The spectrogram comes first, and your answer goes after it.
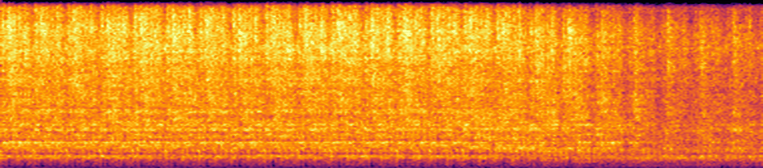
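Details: Bus diesel restarted after standing unrun for a week, with fresh fuel and a bodged wire: settles into steady even idle, no knocks or hesitation, clean warm-up; healthy normal idle.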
